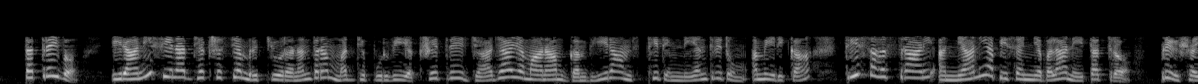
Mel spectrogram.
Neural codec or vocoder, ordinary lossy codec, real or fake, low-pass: none; none; real; 3.6 kHz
